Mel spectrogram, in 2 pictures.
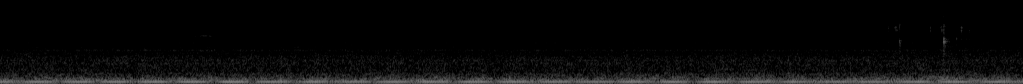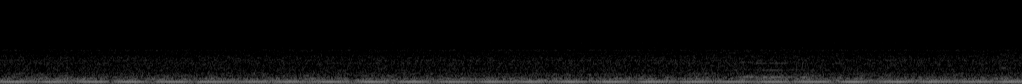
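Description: A steady low electrical hum fills the room, with a few faint clicks about nine seconds in as liquid lipstick is brushed onto the lips.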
